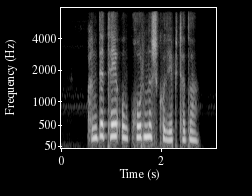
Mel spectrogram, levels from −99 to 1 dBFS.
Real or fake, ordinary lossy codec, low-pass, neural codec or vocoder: fake; MP3, 64 kbps; 7.2 kHz; codec, 16 kHz in and 24 kHz out, 0.6 kbps, FocalCodec, streaming, 2048 codes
